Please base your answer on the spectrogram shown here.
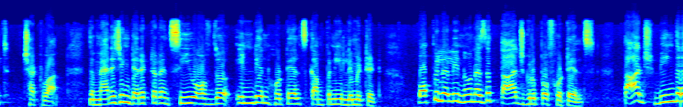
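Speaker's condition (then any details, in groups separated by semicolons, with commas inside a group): No condition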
